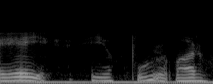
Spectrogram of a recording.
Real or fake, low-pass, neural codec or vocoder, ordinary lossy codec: real; 14.4 kHz; none; none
